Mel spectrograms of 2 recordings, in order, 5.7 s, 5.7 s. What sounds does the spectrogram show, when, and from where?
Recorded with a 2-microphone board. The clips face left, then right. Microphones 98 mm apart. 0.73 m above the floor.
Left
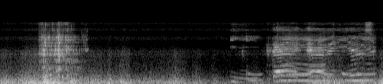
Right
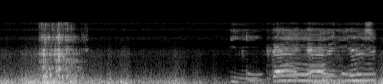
0.6 s a splash: 25° right (ahead or behind)
3.5 s singing: 15° right (ahead or behind)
